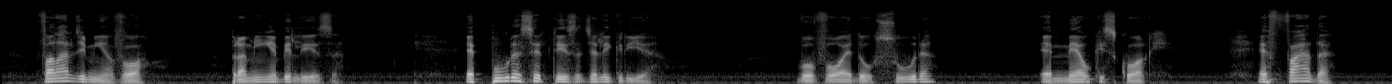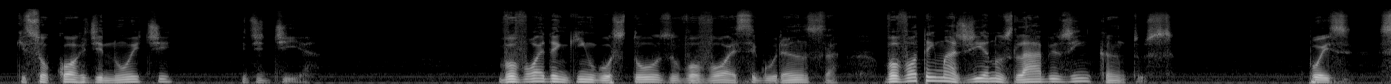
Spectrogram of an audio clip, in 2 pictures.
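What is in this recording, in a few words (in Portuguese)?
DIA DA AVÓ, masculino; Telemensagens; Só Voz; DATAS COMEMORATIVAS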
